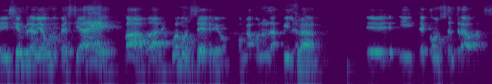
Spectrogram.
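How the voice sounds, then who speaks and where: At a moderate pace, a man speaks with an Argentine accent. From Mar del Plata, Argentina. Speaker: entrepreneur and podcast co-host. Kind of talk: casual chat, podcast conversation. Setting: remote call during quarantine.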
